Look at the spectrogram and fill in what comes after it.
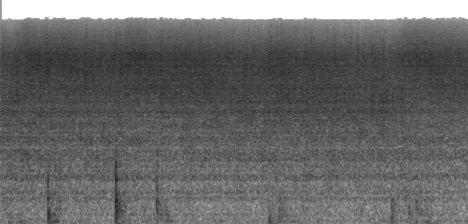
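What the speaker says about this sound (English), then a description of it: "some cayenne pepper, give that a good stir" Crab and shrimp stuffing seasoned with cayenne pepper being stirred in a hot pan on the stove: a loud, continuous sizzle broken by a few sharp scrapes and taps of a utensil, close and without talk.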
